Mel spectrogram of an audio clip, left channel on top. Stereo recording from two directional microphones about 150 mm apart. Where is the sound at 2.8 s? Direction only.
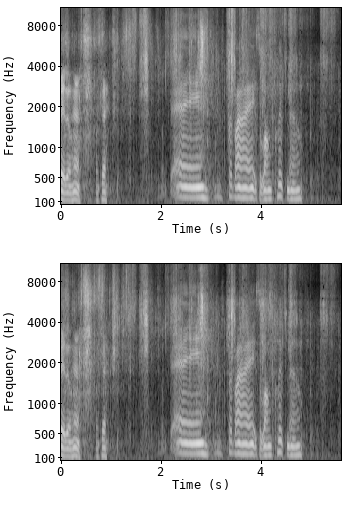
25° right (ahead or behind).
